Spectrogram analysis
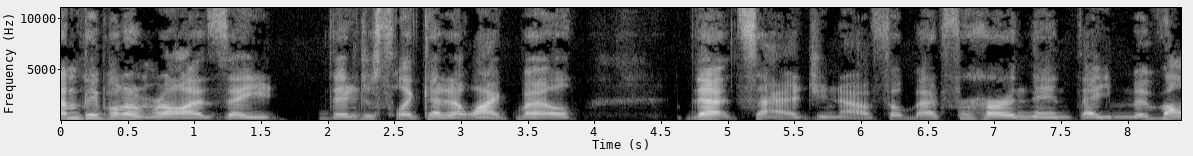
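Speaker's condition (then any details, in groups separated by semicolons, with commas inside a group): Friedreich's ataxia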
